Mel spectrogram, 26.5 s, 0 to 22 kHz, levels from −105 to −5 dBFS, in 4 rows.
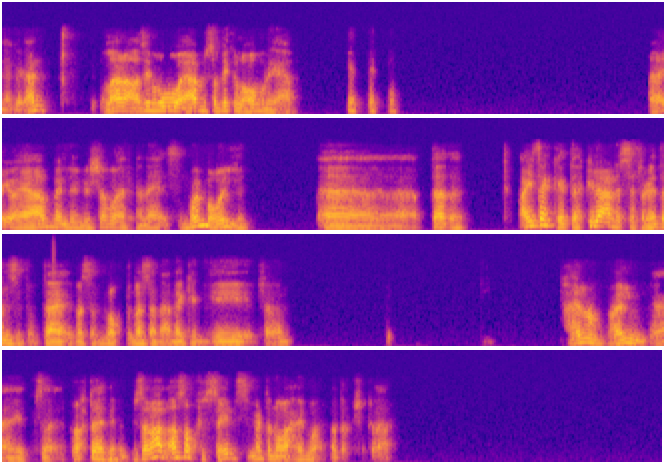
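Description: At 13.73 to 13.79 s a wireless microphone noise hit interrupts the speech: the FM radio link briefly faded, letting receiver noise surge through as a 50 ms swish of static. A spectrogram shows a broadband vertical smear; the waveform shows a dense noisy burst.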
